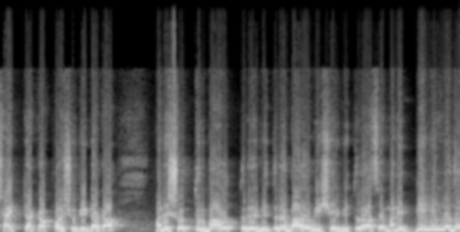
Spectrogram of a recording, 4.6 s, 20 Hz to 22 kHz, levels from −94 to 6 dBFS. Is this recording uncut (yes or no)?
yes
